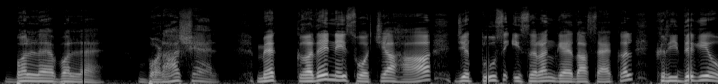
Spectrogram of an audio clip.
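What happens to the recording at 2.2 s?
Nothing goes wrong at 2.2 s; the speech there plays through intact, with no dropout, click or distortion.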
